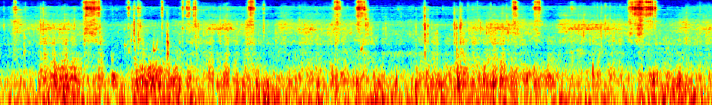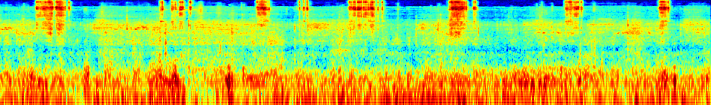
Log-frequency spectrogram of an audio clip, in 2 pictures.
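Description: Wind buffets loudly outdoors on open water.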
